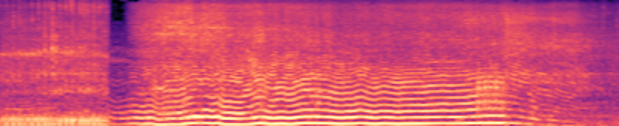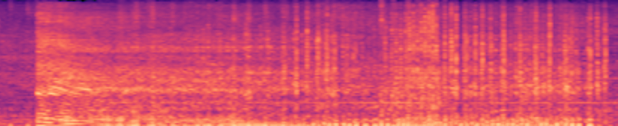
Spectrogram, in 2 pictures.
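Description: Hard-enduro motorcycle engine held at high revs for about four seconds, its pitch wavering. The revs then drop away, and it runs on lower and rough.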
